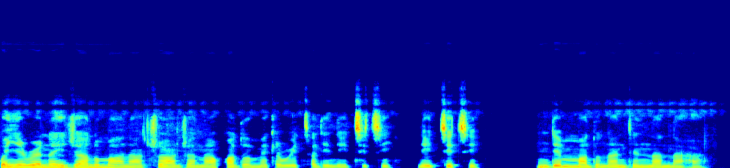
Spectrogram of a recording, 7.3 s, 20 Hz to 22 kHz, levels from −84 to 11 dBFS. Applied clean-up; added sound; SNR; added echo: none; none; none; none.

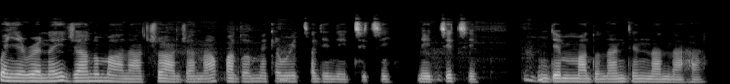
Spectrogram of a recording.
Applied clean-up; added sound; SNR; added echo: neural mask model RNNoise.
